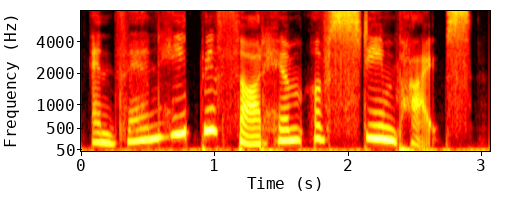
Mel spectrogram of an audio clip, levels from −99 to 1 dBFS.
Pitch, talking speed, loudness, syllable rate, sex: 260 Hz, 155 wpm, -15 LUFS, 3.8 syllables/s, female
